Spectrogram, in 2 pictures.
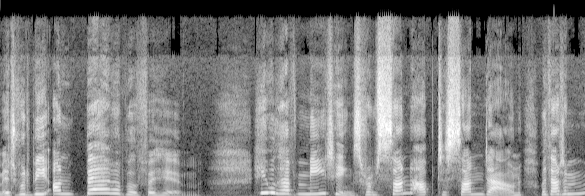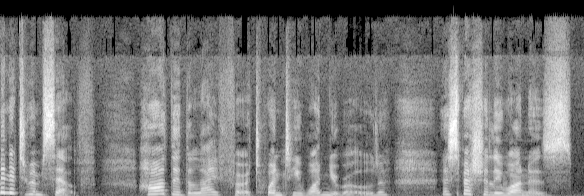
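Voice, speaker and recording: A middle-aged queen with a fairly high voice that moves expressively up and down. She speaks with refined, earnest feeling, devoted yet quietly scheming, in a dry, close audio drama sound. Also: no room sound.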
